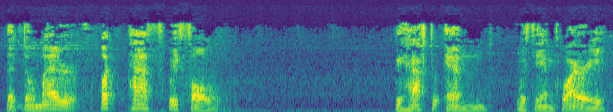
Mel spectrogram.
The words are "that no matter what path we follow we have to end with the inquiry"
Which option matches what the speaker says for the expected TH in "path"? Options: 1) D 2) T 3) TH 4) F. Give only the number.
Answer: 3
